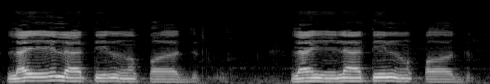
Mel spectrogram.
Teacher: দাল কলকল করতে হবে র টাকে সাকিন ধরতে হবে এবং র মোটা করতে হবে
